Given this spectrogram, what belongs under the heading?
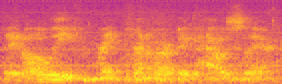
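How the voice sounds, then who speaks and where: A man's voice: extremely low pitch, moderate pace. An older man telling casual, folksy anecdotes about ranch life as he comments on old footage. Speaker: ranch old-timer narrating old film. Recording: very echoey, distant, loud background noise.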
